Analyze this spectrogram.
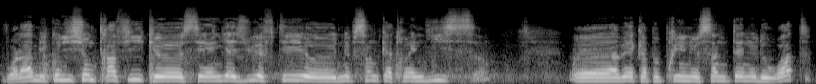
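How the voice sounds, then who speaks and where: Man, high mellow voice, friendly radio operator, casual chat, clear background noise. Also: fairly even intonation, unhurried. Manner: friendly, chatty. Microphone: studio microphone at the radio.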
